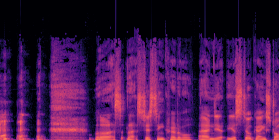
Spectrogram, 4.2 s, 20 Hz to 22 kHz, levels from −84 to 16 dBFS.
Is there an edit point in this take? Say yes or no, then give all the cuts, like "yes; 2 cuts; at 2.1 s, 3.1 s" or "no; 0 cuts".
no; 0 cuts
